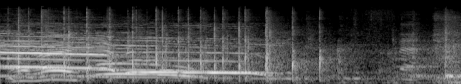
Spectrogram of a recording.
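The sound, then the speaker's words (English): A small crowd of sports fans at Town Hall on Halloween cheers and whoops loudly while clapping for people in costumes, several voices shouting together over steady applause that thins out into scattered claps toward the end. “So we like to cheer on the people who come down in their costumes.”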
